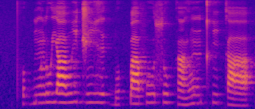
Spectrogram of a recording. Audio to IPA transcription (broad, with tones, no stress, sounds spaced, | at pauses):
pʰ ʊ˨ ɡ͡b ũ˦ l u˦ j a˦ β i˦ d͡ʒ iː˦ ɣ ɪ˦˨ ɡ͡b ʊ˨ k͡p a˦ f u˦ s u˦ k ã˨ ɣ ũ˦ kʰ i˦ k a˨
